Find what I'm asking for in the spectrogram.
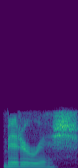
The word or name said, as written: bitterish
